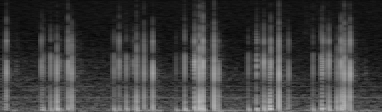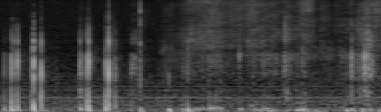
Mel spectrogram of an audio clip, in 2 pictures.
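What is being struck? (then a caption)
Paperback book with glossy paper cover. A thin children's paperback book with a glossy blue and yellow cover and a solid paper block is held in both hands close to the mic and tapped and scratched with long nails. Quick, crisp taps come in uneven clusters for about four seconds, then give way to a softer, continuous scratching hiss across the cover.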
